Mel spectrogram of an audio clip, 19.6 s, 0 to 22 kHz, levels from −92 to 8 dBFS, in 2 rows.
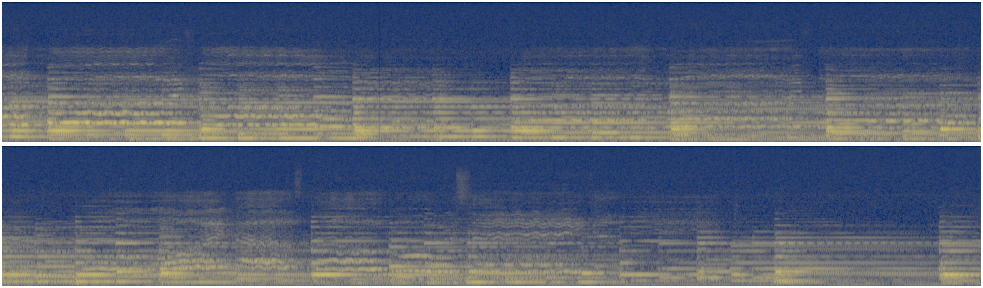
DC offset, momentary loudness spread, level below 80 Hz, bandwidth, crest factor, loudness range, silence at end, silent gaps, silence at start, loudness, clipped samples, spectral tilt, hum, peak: under 0.1%; 10 LU; -44 dBFS; over 20 kHz; 18 dB; 7 LU; 0 s; none; 0 s; -21 LUFS; under 0.1%; -8.5 dB/octave; none; -4 dBFS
